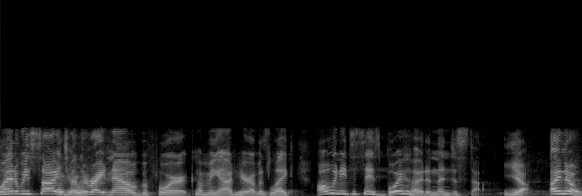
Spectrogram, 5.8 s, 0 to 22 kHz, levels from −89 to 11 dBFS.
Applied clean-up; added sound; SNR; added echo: neural separator model SepFormer DNS4.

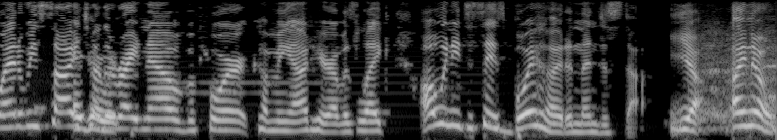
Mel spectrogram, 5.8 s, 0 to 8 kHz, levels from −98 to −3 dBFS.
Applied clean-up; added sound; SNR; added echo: classical method spectral subtraction.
